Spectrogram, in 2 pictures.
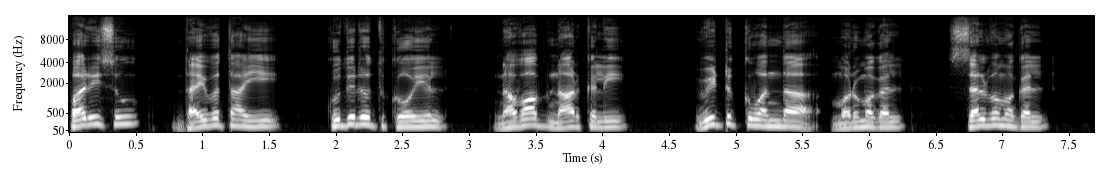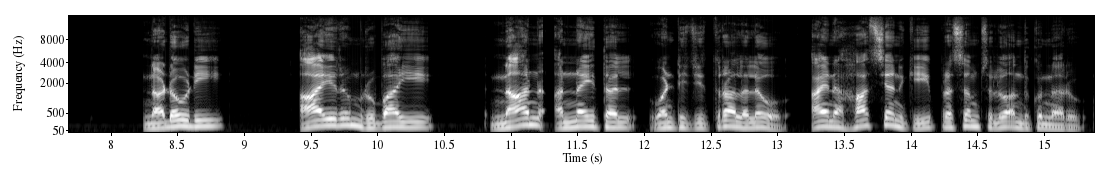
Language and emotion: Telugu, neutral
